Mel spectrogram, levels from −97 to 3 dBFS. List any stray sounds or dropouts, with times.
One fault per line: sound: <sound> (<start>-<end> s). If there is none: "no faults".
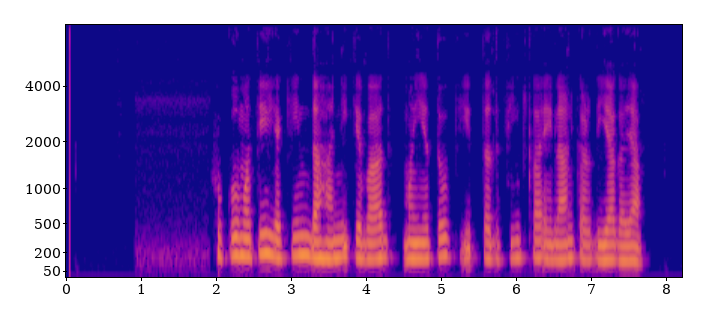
no faults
